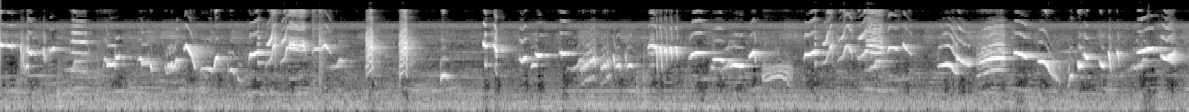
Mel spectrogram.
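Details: Oriental magpie-robin in the wikplong song style, played in the morning to prompt a kept bird to open its tail: a loud, varied stream of whistles, sweeping slurs and chattering phrases, with barely a pause.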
